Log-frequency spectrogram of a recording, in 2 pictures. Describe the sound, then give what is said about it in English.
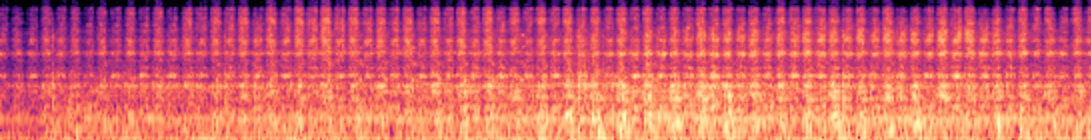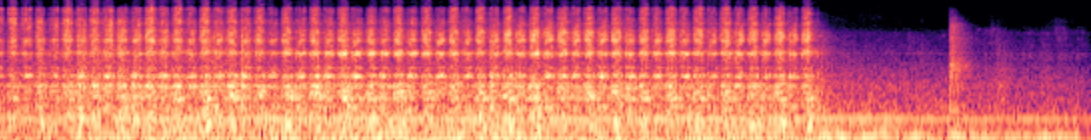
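A hand rasp is worked in long, continuous abrasive strokes, making a steady, gritty scraping texture that holds loud and even for about nineteen seconds before stopping abruptly. “Here's the sound of the rasp. I don't know if you can pick this up.”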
